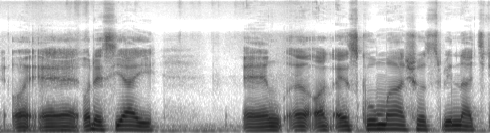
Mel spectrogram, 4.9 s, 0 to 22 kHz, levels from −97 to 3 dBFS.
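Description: No technical faults are audible.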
